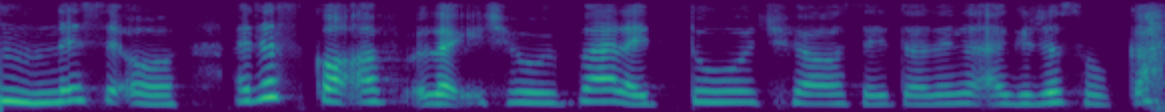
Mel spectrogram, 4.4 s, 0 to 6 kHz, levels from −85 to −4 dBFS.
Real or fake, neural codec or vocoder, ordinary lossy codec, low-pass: fake; codec, 24 kHz, 0.5 kbps, DualCodec; none; 5.4 kHz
